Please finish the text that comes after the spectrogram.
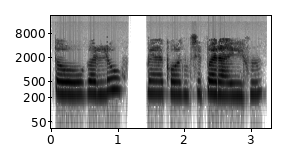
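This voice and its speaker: A woman's voice: a little high, little pitch movement, slow pace, dry recording. A woman playing a coy, questioning wife who banters and mildly protests in a casual at-home conversation. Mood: coy, bantering. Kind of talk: intimate Hindi role-played couple conversation. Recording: muffled, lo-fi, dry call-style recording.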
